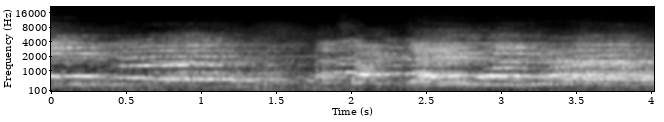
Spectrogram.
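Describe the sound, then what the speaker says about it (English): Crowd noise at a gridiron football game at the NSW championships, a steady roar of cheering and shouting that holds loud throughout with a brief dip in the middle. "Crowd really getting into this today. Plenty of noise."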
